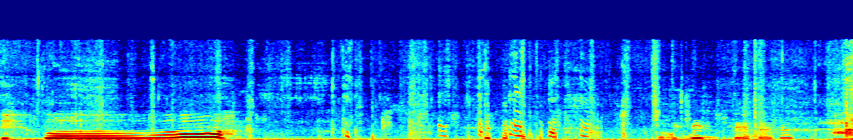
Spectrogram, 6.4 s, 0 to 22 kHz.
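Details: Three Norwich Terrier puppies, four weeks old, filmed on a visit at Mouchnice on 25 August 2018; one gives a long, loud whine that rises slightly, then falls away, followed by softer short squeaks and whimpers, with background voices and a low hum.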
